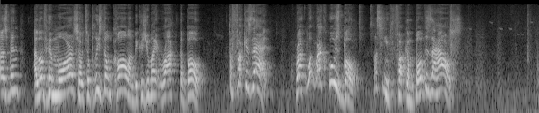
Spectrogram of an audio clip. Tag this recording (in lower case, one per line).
speech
